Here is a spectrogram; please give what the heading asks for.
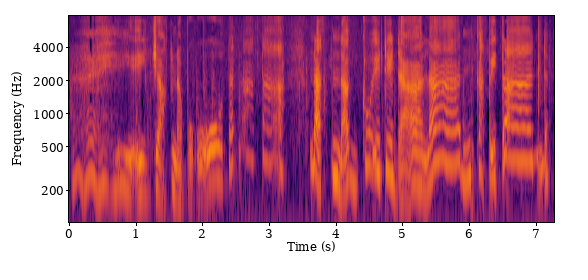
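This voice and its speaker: A woman as a very slow, creaky old Ilocano mother. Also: on the high side, big pitch swings, a bit bright, heavily acted. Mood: worried, plaintive. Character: frail, worried old village mother on a pension. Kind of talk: Filipino radio comedy drama acting.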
